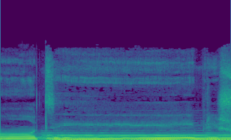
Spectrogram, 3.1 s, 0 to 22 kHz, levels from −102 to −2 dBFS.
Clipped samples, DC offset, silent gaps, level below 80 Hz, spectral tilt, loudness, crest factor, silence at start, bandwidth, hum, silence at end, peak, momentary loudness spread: under 0.1%; under 0.1%; none; -52 dBFS; -8 dB/octave; -23 LUFS; 12 dB; 0 s; 14 kHz; none; 0 s; -10 dBFS; 4 LU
